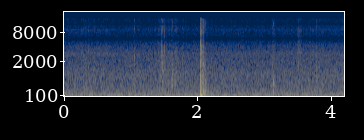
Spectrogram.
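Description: A single sharp knock about two seconds in, with a much fainter click about a second later, over a low steady background hush.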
